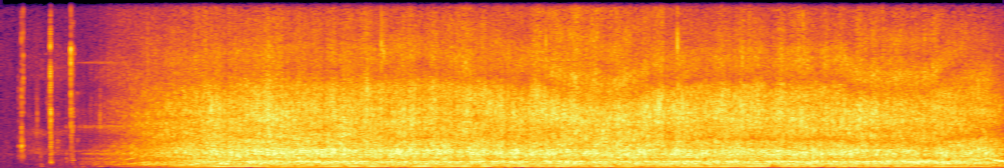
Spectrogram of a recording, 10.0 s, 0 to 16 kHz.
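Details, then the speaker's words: Ryobi 36V brushless mower with 46cm deck, running on two fully charged batteries in power mode through thick kikuyu grass. The motor spins up in about two seconds to a steady, even whine and holds speed without sagging, running strong. "yeah definitely so you got a second battery in there it does give you that extra oomph you know this is not this is like not huge struggle"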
